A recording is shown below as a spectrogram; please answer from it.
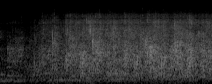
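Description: An audience of many people applauding, the clapping swelling gradually from a quiet start.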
